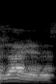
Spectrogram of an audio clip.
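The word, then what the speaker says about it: Jágr: Bueno, Yo, yo, lo pronuncio Jagger, se escribe J-A-G-R.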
